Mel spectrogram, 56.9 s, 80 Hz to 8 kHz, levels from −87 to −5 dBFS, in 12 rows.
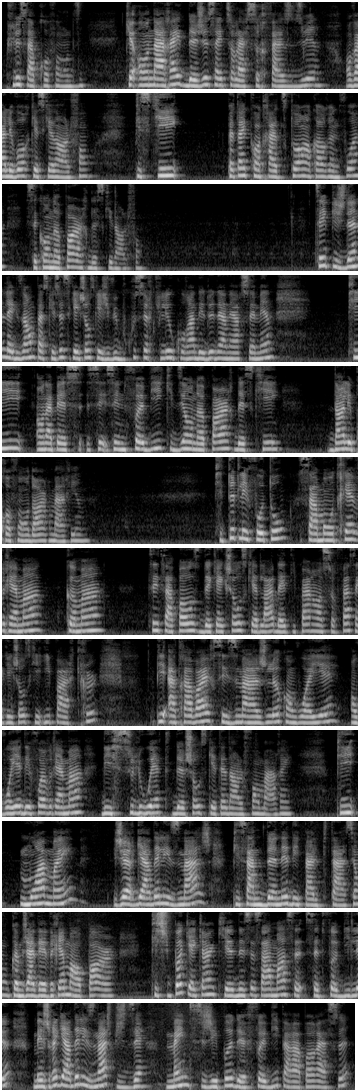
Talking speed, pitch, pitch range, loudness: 190 wpm, 215 Hz, 200-230 Hz, -28 LUFS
